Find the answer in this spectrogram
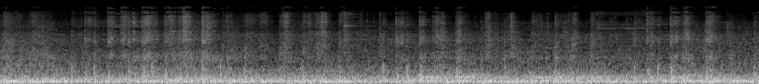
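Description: Double-stack container train's well cars rolling past, a steady rumble of steel wheels on the rails with faint irregular clicking.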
